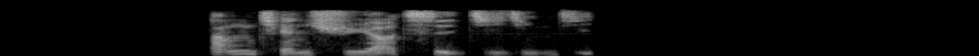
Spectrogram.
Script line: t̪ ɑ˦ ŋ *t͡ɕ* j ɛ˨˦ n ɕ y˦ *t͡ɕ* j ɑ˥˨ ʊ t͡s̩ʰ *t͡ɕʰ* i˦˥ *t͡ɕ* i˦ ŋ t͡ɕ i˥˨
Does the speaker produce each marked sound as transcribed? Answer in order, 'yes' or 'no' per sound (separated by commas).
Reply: no, no, no, yes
